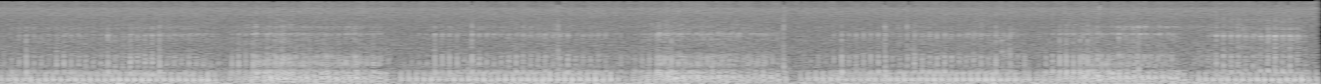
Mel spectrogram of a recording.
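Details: Relaxed cat purring in a clear in-and-out rhythm, each rumbling phase lasting about a second and a half before a brief dip, repeating throughout.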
